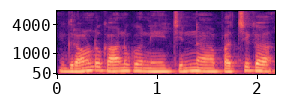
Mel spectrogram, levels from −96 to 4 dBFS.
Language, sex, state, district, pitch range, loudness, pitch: Telugu, male, Telangana, Adilabad, 145-160 Hz, -14 LUFS, 150 Hz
